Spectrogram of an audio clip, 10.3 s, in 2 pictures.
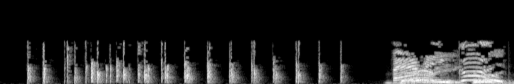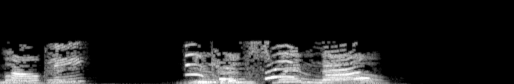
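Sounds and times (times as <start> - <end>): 
lively hand clapping by a small group: 0.2 - 3.6
speech: 3.9 - 6.0, 7.0 - 9.0.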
